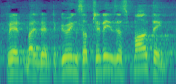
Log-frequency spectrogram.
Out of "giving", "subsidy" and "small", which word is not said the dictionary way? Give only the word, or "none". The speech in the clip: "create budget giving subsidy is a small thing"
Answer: giving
